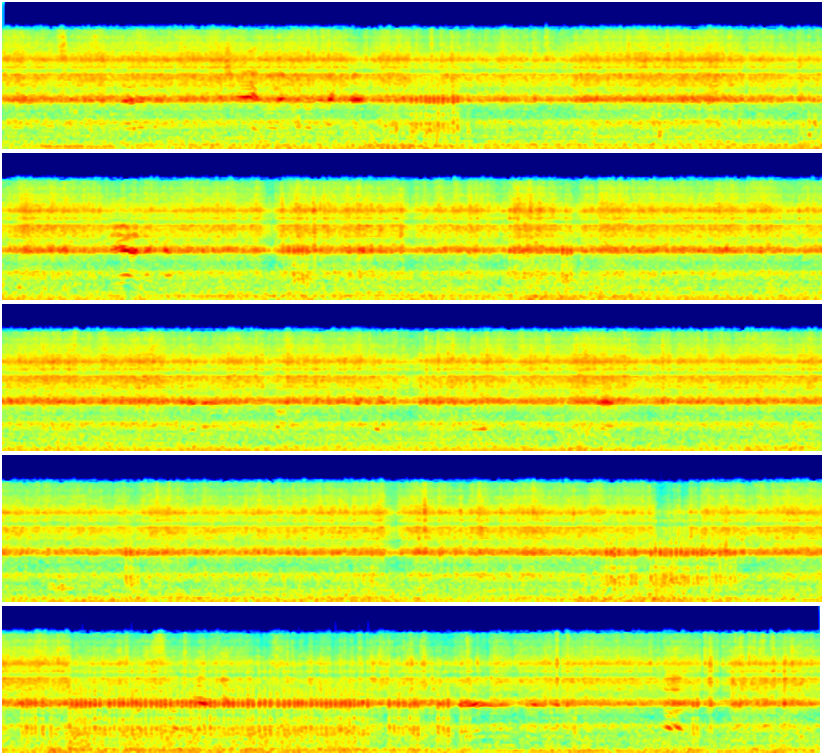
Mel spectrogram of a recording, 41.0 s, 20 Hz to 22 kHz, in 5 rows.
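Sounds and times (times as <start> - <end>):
car engine: 0.0 - 40.9
road noise: 0.0 - 40.9
wind noise: 3.4 - 9.3, 10.2 - 17.8, 21.7 - 40.9.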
